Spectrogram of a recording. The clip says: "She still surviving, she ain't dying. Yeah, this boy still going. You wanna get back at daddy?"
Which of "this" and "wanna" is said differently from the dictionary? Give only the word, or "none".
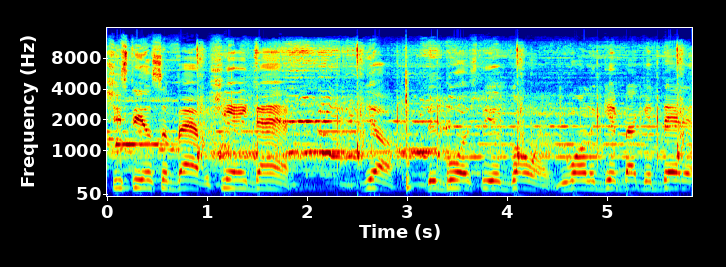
this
